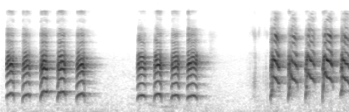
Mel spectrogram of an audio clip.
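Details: Indoor pet parrot giving three rapid series of short, harsh harmonic squeaks, about four to six per series, briefly separated by silence.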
